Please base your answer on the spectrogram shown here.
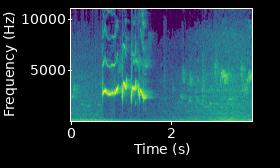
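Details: Orange-headed thrush singing to prompt males lacking breeding drive: a short wavering whistled phrase of about four linked notes, then quiet with low background hum.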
